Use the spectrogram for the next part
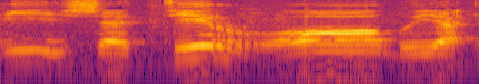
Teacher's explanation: Donc le tanwin fusionne totalement dans la lettre Ra. Donc ishatir radiya, et le Ra lui-même il est lu avec at-tafkhim Ra, radiya, de même que la lettre Dad qui le suit, radiya. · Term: al-idgham bila ghunna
